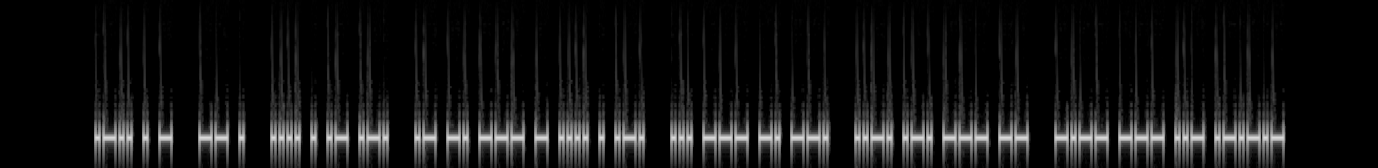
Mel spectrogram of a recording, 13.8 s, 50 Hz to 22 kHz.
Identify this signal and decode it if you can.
Morse code, heard as a keyed tone, about 32 wpm, 700 Hz. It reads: LET ME HEAR ANOTHER SONG FROM YOU.
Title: Sentences from Top 1000 Words - Review Part 2 - 30wpm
